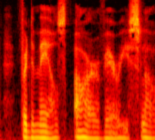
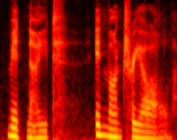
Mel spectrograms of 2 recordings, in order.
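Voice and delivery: ordinary delivery, nothing marked

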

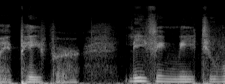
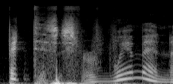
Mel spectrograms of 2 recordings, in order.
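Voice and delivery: higher, louder disgusted protest; 6 semitones higher, 5 dB louder than usual. Acted. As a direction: push it away in disgust. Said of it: "I said disgustedly".

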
